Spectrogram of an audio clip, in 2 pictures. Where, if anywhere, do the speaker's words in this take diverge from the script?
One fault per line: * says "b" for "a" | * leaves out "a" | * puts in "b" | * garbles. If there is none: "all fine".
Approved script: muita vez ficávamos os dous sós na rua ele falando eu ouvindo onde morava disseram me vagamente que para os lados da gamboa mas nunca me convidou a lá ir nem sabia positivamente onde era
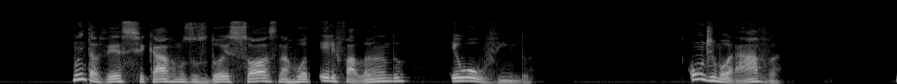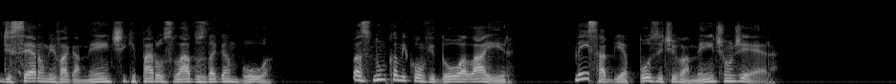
all fine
